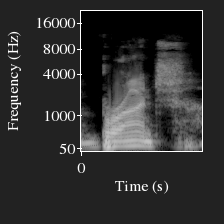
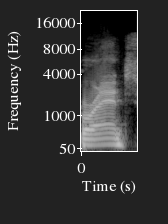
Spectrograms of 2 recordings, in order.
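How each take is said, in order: First: It is said in a South African accent. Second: It is said in a North American accent. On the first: "take my South African hat off" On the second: "put my North American accent on"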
